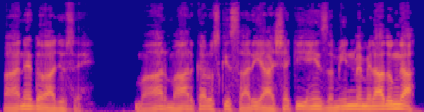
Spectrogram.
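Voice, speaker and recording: A man's voice: on the low side, moderate pace, no echo, clean studio sound, natural voice. A man playing a drunken, abusive husband and father in an audio story, scolding in a crude, accusing way. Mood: angry, accusing. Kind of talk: acted dialogue in an audio story.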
